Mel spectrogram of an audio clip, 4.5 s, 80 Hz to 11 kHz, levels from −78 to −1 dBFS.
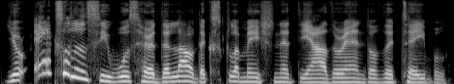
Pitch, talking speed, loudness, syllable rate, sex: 190 Hz, 185 wpm, -17 LUFS, 5.3 syllables/s, female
